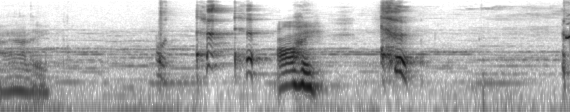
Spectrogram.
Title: Talk talk talk talk talk and cough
